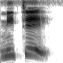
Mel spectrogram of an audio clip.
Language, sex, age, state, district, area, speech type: Hindi, female, 30-45, Rajasthan, Jodhpur, rural, read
